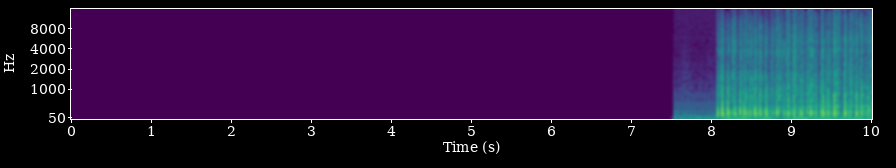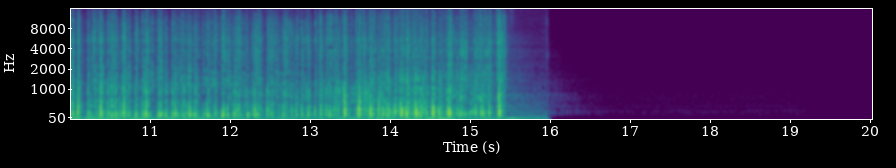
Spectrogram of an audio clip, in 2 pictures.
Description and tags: Claws clattering on floor
Sound of claws clattering on a wooden floor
